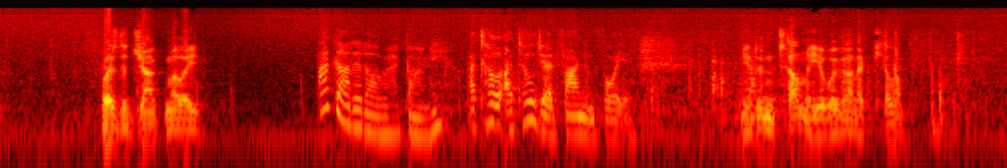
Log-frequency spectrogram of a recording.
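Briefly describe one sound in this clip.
A man speaks in a low, firm voice, close by.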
